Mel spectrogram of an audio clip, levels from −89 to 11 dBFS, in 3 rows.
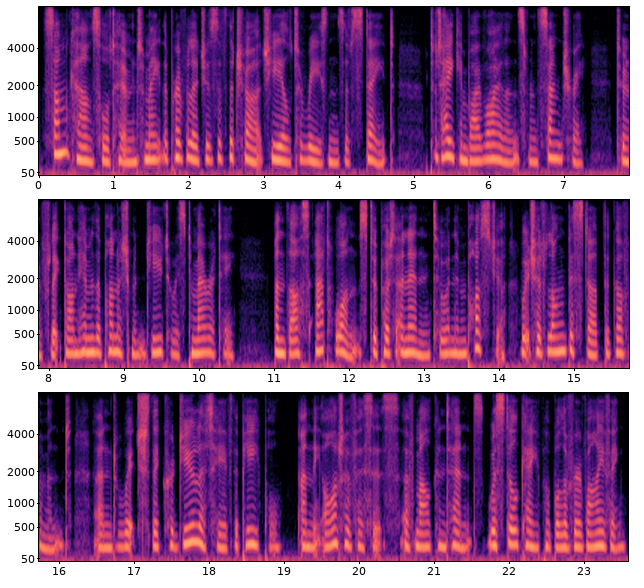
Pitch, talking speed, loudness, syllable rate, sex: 200 Hz, 170 wpm, -17 LUFS, 4.9 syllables/s, female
